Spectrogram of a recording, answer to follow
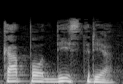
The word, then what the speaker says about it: Capodistria: que é a rádio aliás rádio capodístria ou acredito que é capadóstria seria mais eh mais cômodo a pronúncia, mas é rádio capodistria.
